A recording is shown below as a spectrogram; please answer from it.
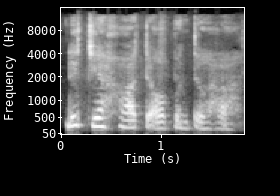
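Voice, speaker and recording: A meditation teacher who isn't a native English speaker guides a slow, soothing meditation. Her soft, gentle voice is medium-pitched and husky, moving in short unhurried phrases that often fall toward a whisper.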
